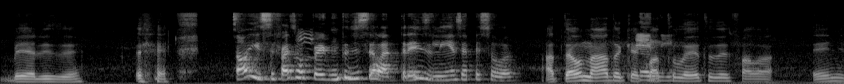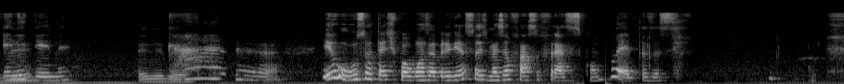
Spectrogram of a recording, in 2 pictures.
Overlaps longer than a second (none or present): none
